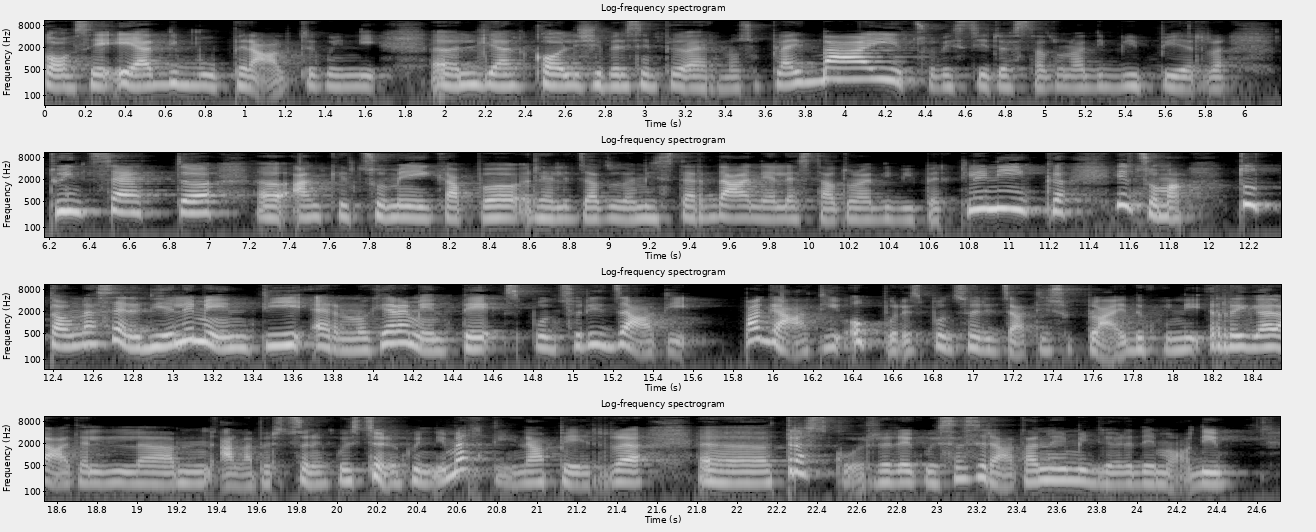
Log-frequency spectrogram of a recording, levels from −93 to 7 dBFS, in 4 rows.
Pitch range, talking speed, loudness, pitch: 175-225 Hz, 170 wpm, -21 LUFS, 185 Hz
